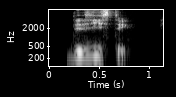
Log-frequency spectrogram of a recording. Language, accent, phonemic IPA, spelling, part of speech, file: French, France, /de.zis.te/, désister, verb, LL-Q150 (fra)-désister.wav
- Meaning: to cancel, to withdraw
